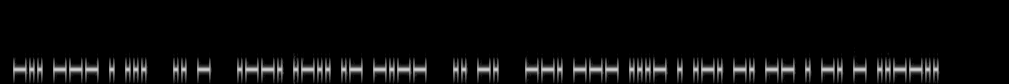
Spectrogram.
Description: Morse code, heard as a keyed tone, about 32 wpm, 700 Hz. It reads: DOES IT PLAY IN GOVERNMENT?
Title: Sentences from Top 1000 Words - Review Part 6 - 30wpm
